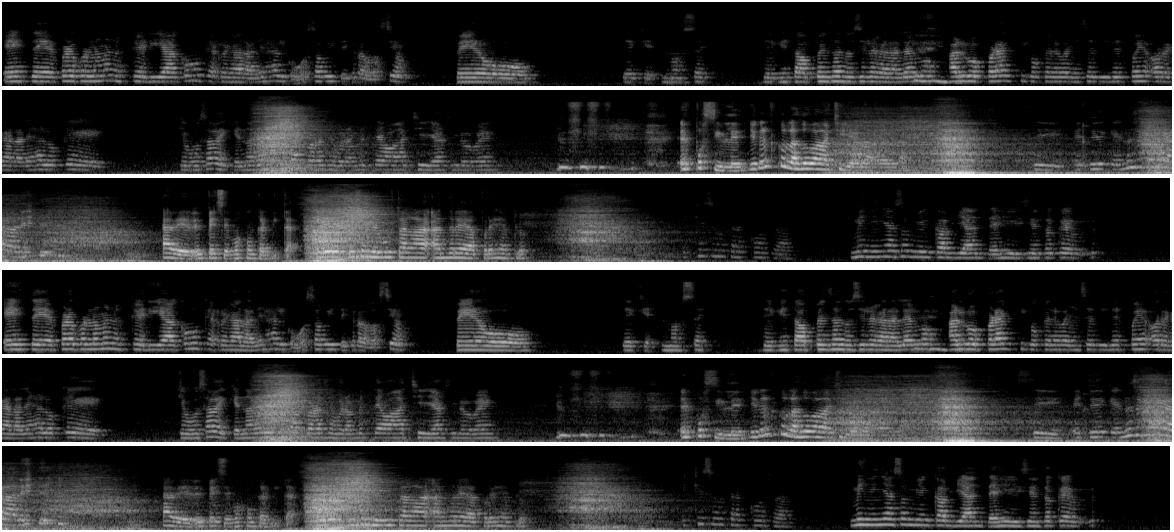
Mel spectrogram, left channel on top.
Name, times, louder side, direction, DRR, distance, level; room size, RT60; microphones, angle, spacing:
voice 1, 0.0-4.1 4.5-5.3 6.2-7.0 7.6-12.7 13.5-16.7 17.2-17.3 22.0-24.0 30.3-31.3 31.9-34.3, right 2 dB, 50° right, 0.4 m, -33 dB
voice 2, 9.1-9.5 17.3-17.6 18.1-20.8 25.0-28.7, left 5 dB, 50° left, 0.4 m, -25 dB
sound 1, 14.2-15.6 16.1-16.2 16.6-16.7 17.5-18.8 19.2-19.3 19.5-28.2 28.9-30.1, equal, ahead, 0.6 m, -24 dB
2.7 x 2.2 x 2.4 m
head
